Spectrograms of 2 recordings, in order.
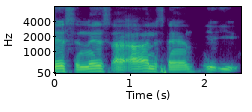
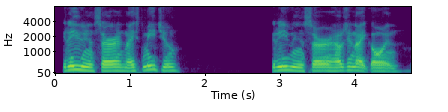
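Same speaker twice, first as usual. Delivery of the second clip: polite, pitched-up customer-service telephone manner; 5 semitones higher, 3 dB louder than usual. Showing the audience the phone voice people put on, versus their regular voice: polite phone voice. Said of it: "you got your phone voice".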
